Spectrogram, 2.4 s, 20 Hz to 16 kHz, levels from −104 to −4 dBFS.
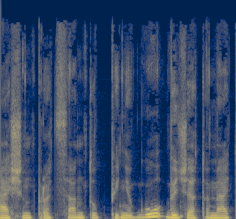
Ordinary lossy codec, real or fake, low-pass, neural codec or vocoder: MP3, 96 kbps; real; 14.4 kHz; none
